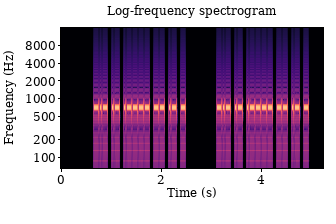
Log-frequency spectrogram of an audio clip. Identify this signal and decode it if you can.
Morse code, heard as a keyed tone, about 40 wpm, 700 Hz. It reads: KA1MAT KA1MAT
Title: USA Call Signs - 6 Characters - Repeated 3x - 40wpm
